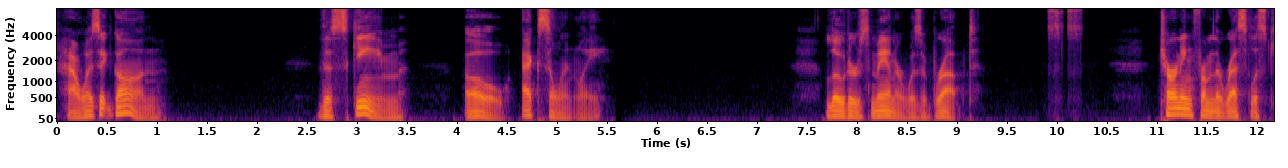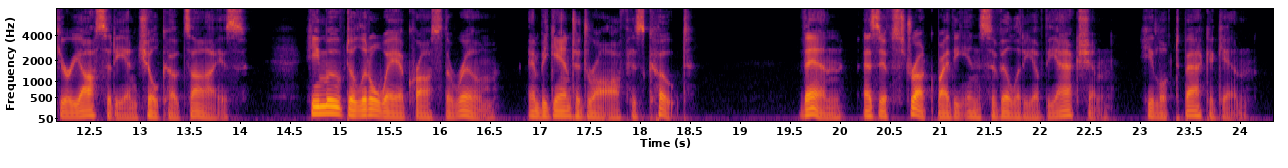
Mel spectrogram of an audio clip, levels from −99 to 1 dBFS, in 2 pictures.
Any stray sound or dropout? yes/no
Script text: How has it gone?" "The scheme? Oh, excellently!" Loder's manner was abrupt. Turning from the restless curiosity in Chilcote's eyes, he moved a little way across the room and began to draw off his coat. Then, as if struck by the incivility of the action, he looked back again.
yes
